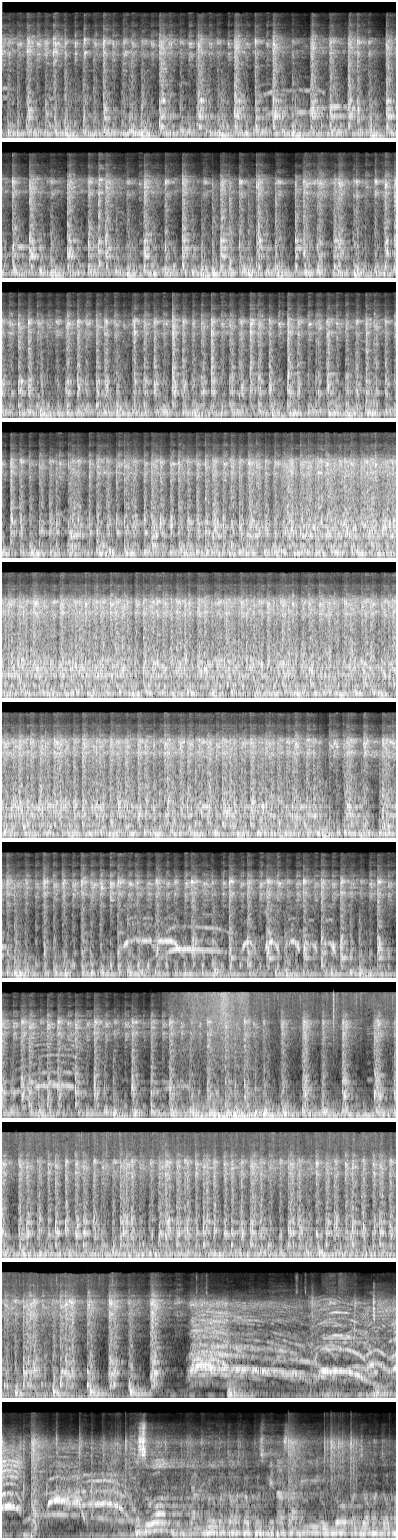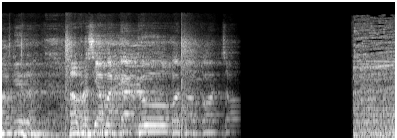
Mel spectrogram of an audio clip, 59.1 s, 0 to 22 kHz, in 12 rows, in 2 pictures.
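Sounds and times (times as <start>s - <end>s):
frame drums beaten fast: 0.0s - 47.8s
frame drums clattering: 36.0s - 47.5s
low drum pulse: 36.4s - 46.4s.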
